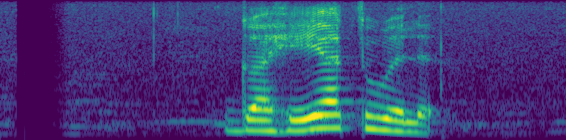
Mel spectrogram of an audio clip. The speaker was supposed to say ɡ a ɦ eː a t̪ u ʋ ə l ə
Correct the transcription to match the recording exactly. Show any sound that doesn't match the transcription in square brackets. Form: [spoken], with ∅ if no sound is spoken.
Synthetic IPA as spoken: ɡ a ɦ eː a t̪ u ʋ ə l ə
